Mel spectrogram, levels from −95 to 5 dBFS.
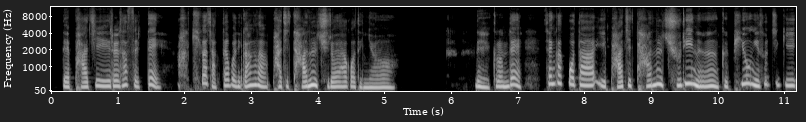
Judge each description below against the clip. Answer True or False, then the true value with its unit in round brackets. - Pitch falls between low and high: False (220 Hz)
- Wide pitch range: False (4.7 semitones)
